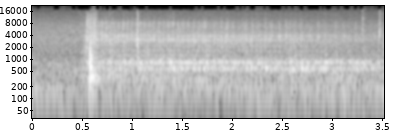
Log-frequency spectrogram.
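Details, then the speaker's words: Tigershark TS1000R jet ski engine, crankshaft removed for inspection; one main bearing spun by hand: sharp flick then thin grainy whir as it spins down, a rough worn main bearing, described as shot; others vary, rod bearings good. "That's a bad bearing. That one's not too bad. That one's really bad. Not too bad. And then this one. Yikes. That one is shot."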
